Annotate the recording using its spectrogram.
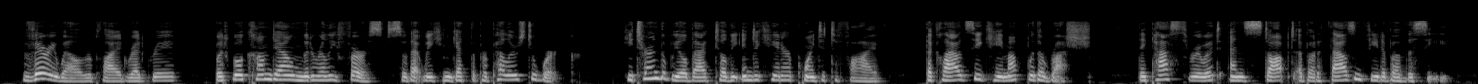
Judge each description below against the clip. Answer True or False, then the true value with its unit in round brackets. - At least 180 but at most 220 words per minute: True (205 wpm)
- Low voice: False (185 Hz)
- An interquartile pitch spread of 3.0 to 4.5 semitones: True (3.6 semitones)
